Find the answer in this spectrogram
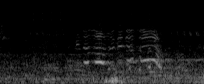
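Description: Distant women's voices shouting short, high-pitched calls across a football pitch. The loudest calls come about a second in, over a low open-air background hum.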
